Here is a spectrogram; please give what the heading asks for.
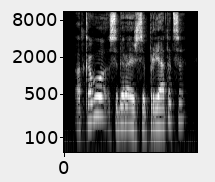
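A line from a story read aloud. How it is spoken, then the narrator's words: Bored question. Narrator (Russian): скучающим голосом спросил профессор-психиатр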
